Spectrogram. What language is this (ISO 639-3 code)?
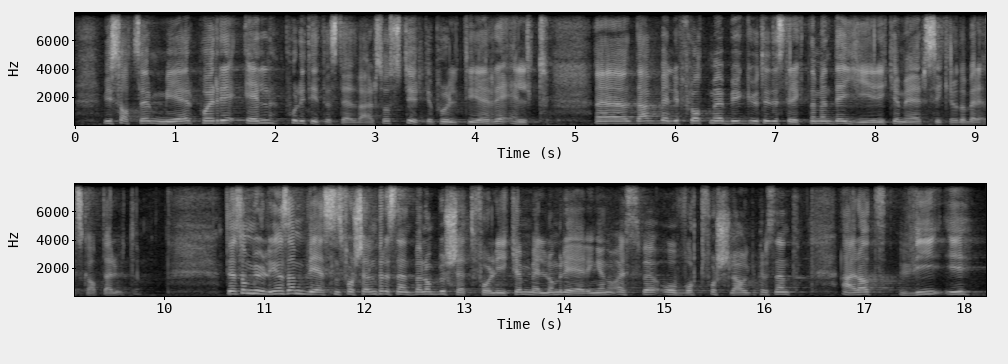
nor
